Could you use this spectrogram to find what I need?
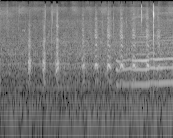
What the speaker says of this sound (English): Our chickens are doing great as well.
